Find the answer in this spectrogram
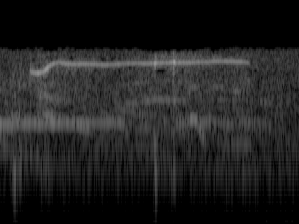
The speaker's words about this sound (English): Crowd getting loud, but really they shouldn't get quiet here.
